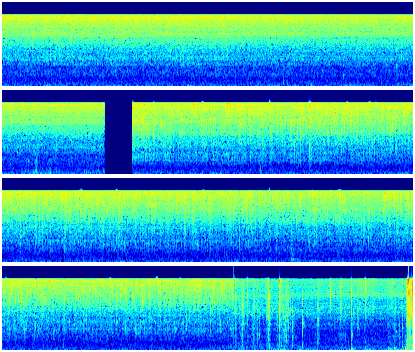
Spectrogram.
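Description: Karaage chicken pieces deep-frying in a small pot of oil with a lot of water mixed in. The oil gives a dense, steady sizzle with fine crackling as the water boils off. It breaks off for a moment about ten seconds in, then carries on with sharper crackles.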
